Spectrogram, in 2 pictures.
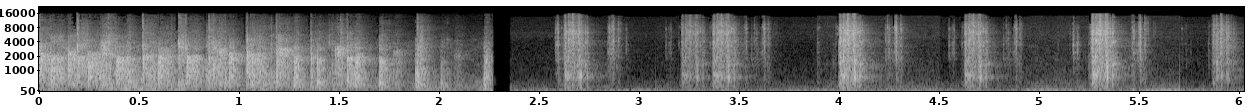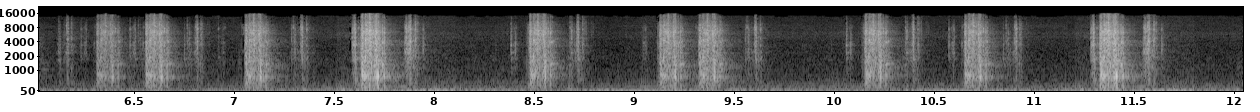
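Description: Small audience applauding, cut off abruptly about two seconds in. Then comes a string of sharp, irregular clicks, two or three a second, over a faint low hum.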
